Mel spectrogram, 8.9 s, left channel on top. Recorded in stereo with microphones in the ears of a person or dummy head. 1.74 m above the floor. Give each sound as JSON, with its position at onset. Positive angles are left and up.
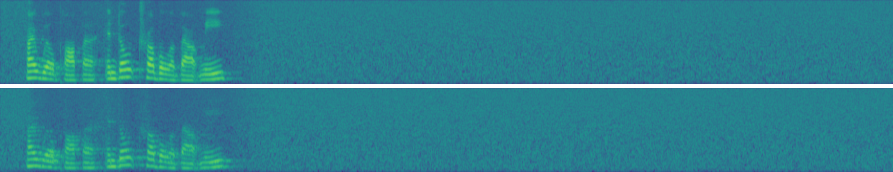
{"t": 0.3, "sound": "a woman speaking", "side_deg": 60, "distance_m": 2.0}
